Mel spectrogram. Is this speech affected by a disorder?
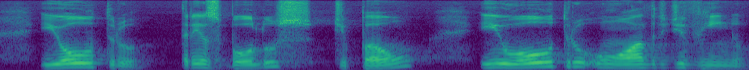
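No.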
